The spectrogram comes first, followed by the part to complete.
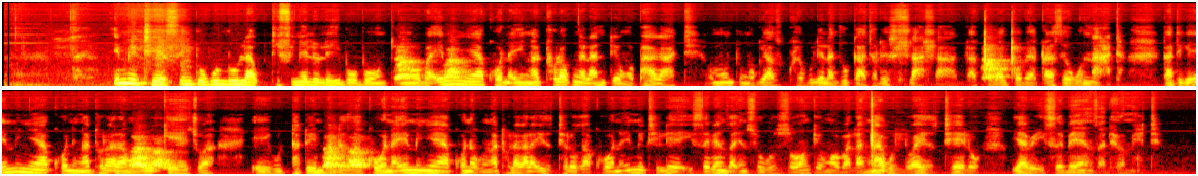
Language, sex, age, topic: North Ndebele, male, 50+, health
